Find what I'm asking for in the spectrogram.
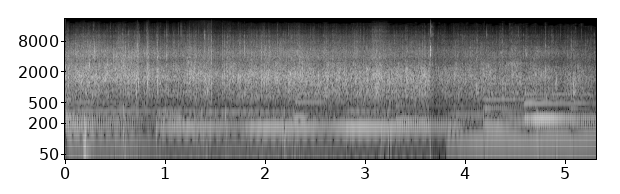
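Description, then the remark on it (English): Steady, loud crowd applause at Makers Church fills the whole clip, a dense wash of many hands clapping, with a low sustained musical tone running underneath and shifting pitch near the end. “And so we can clap that up.”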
